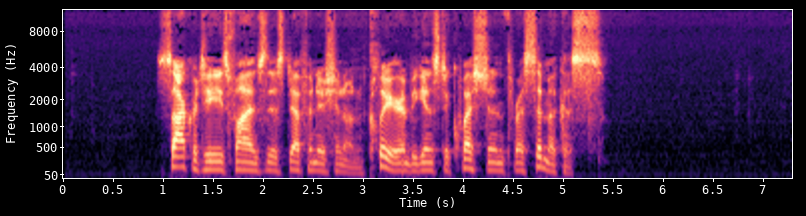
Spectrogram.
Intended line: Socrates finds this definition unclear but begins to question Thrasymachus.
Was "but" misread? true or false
true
